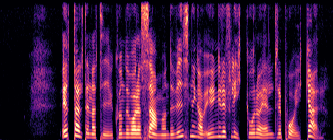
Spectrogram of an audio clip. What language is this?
Swedish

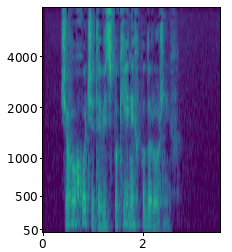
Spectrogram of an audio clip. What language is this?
Ukrainian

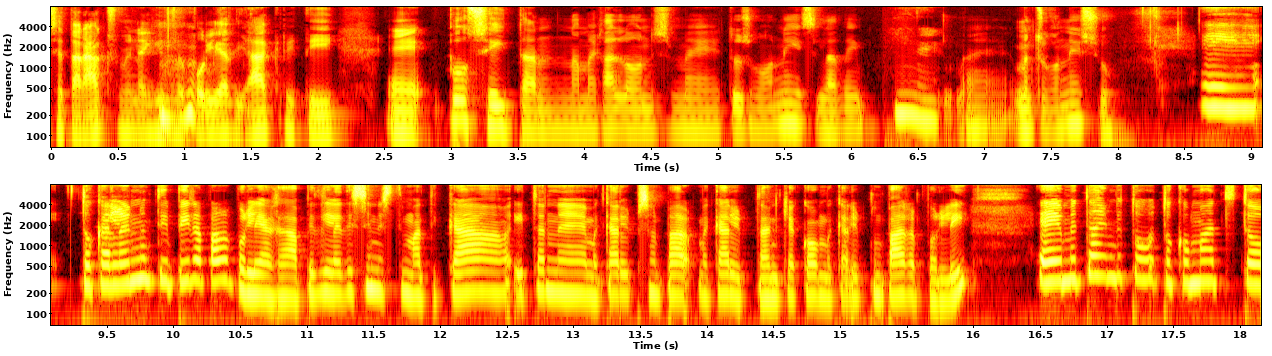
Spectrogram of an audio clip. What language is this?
Greek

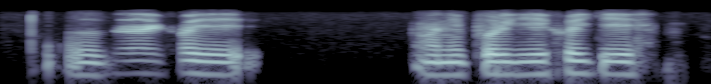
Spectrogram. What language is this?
Manipuri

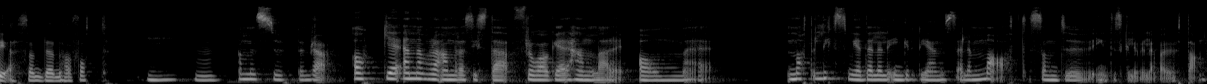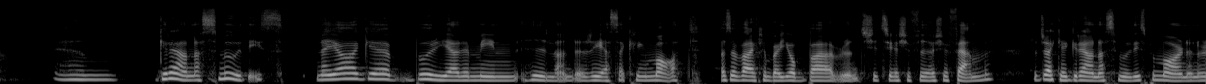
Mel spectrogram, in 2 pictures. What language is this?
Swedish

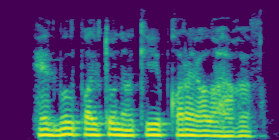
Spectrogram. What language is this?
Bashkir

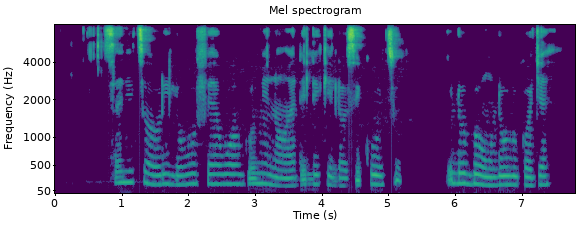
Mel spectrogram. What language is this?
Yoruba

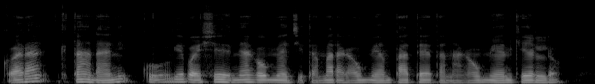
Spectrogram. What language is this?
Kalenjin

